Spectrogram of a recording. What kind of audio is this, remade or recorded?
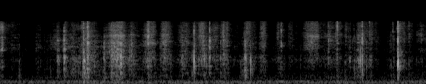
recorded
